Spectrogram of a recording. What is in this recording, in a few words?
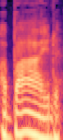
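"abide", American English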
